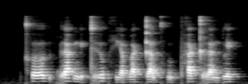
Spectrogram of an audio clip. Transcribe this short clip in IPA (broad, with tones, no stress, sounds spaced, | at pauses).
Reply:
kʰ ɤː˦˥ ʔ ɯ˨˩ k̚ r a˦˥ ʔ ŋ e˨˩ ʔ t r u˥˩ ʔ h i˩˦ a̯ b a˦˥ k̚ t a˧ w kʰ u˨˩ ʔ pʰ a˦˥ k̚ t r a˧ n p l e˦˥ k̚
